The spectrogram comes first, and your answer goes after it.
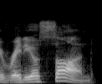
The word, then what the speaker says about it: radiosonde: Some people pronounce it sonda. You'll hear that. Some people pronounce it sonde. I'm in the sonde camp. I'm going to say radiosonde.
